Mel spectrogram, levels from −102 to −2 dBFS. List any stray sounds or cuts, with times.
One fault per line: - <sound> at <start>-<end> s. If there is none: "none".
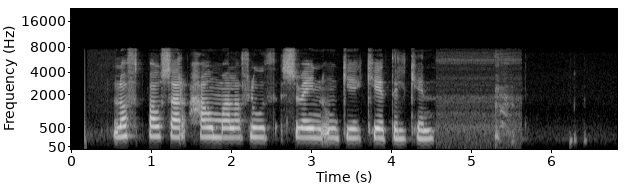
- cough at 5.3-5.6 s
